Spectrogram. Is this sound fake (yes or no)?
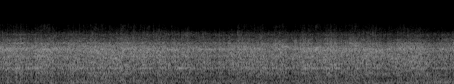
no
